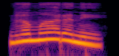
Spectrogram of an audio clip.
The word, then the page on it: ಢಮಾರನೆ: Kannada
